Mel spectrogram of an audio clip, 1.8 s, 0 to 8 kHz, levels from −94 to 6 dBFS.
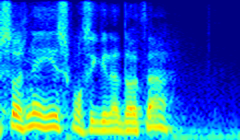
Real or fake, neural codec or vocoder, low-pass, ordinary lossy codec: fake; codec, 16 kHz, 1 kbps, X-Codec, WavLM features, trained on Multilingual LibriSpeech; none; none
